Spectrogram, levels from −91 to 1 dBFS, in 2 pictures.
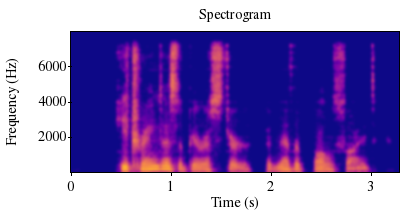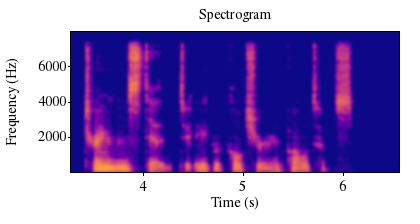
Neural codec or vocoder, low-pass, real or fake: codec, 16 kHz, 1 kbps, FunCodec, trained on LibriTTS, 50 frames a second; 7.2 kHz; fake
